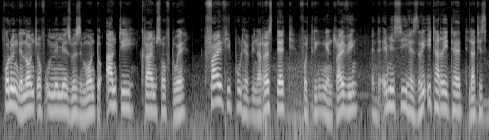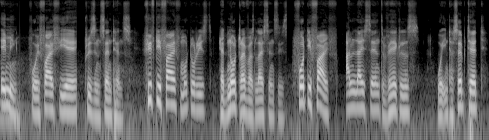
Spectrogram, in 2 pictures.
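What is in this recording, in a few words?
English; Software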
